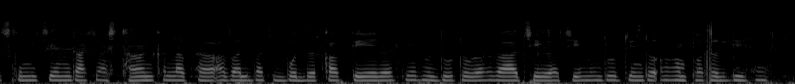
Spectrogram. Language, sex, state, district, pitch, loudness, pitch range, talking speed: Hindi, female, Bihar, Madhepura, 190 Hz, -45 LUFS, 185-195 Hz, 205 wpm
